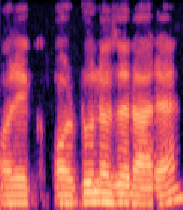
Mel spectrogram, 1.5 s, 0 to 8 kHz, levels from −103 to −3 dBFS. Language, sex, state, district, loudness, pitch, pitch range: Hindi, male, Bihar, Darbhanga, -16 LUFS, 115 Hz, 115-130 Hz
